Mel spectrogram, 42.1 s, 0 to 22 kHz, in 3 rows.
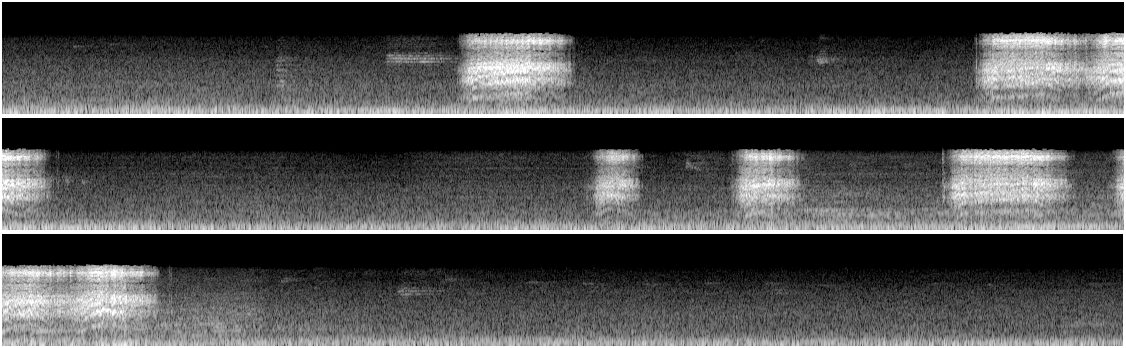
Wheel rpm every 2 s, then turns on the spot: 0, 0, 20, 40, 0, 0, 90, 10, 0, 0, 10, 20, 20, 80, 80, 0, 0, 0, 0, 0, 0.
none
